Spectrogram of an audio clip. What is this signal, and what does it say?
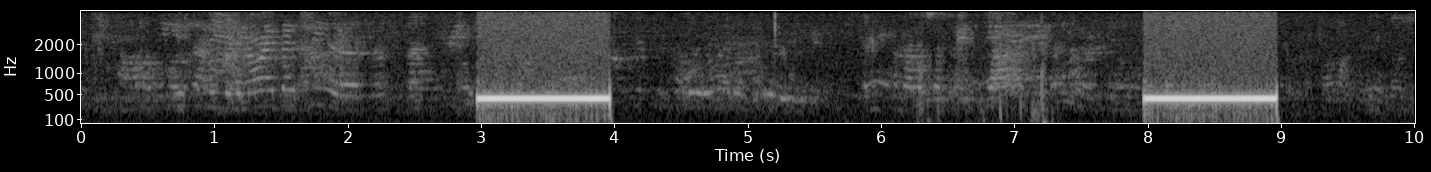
Ringback tone (Europe, 425 Hz), with speech.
